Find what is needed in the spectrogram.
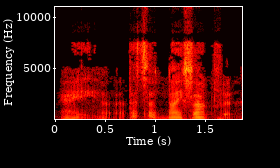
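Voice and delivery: soft, creepy whispered compliment; Adam West villain whispering; Whisperer villain. Pretend. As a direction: purr it like a campy villain. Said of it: "it's the Whisperer Batman".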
